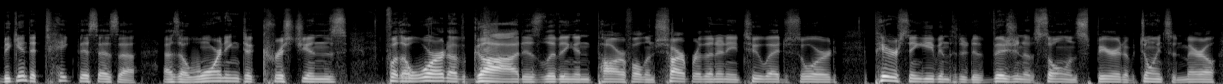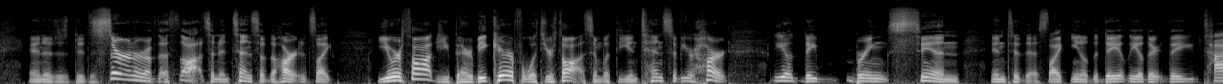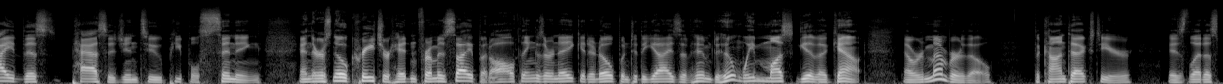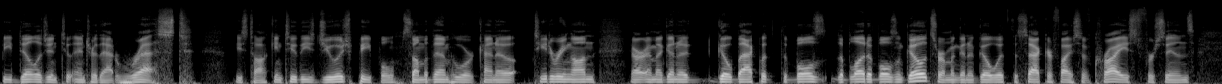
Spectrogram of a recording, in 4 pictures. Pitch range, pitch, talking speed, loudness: 110-135 Hz, 120 Hz, 215 wpm, -20 LUFS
